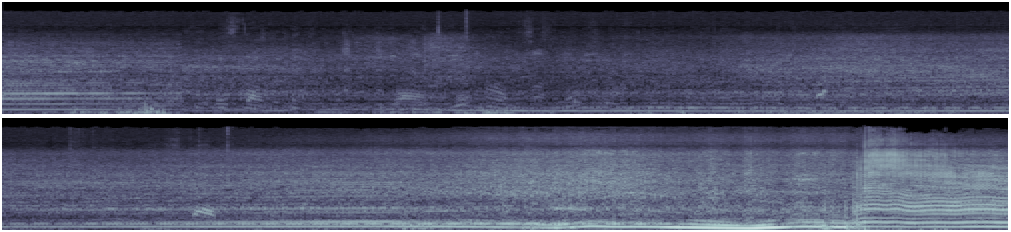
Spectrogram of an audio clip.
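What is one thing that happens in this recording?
A rally car engine roars louder as it approaches and passes close by.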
